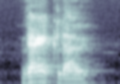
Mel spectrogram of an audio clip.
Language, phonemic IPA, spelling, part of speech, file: Dutch, /ˈwɛrᵊkˌlœy/, werklui, noun, Nl-werklui.ogg
- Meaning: plural of werkman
